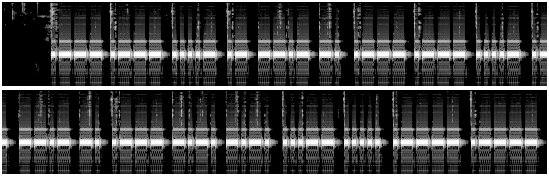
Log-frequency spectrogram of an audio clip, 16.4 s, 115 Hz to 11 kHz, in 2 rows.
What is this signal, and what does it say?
Morse code, heard as a keyed tone, about 21 wpm, 660 Hz. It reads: JJ4AQN JJ4AQN JCC 3511
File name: jh8cbh / 2021cw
